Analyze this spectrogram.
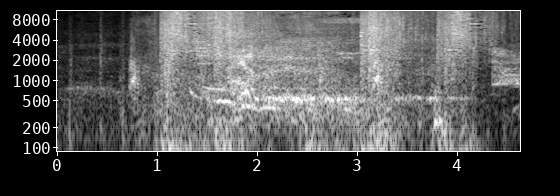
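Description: Swords clash and clang in a fight.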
